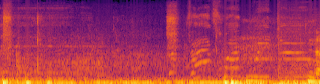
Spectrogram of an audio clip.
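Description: Trigger spray bottle squirting soapy water in a few short hissy bursts, over steady background music, with brief voices in the second half.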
